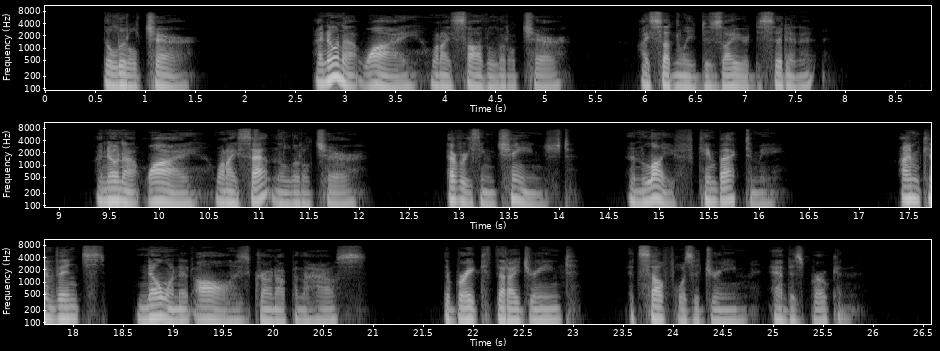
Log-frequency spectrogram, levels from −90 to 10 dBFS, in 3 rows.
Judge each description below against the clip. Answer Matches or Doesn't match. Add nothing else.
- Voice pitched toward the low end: Matches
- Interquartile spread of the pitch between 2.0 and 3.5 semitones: Matches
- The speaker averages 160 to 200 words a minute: Doesn't match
